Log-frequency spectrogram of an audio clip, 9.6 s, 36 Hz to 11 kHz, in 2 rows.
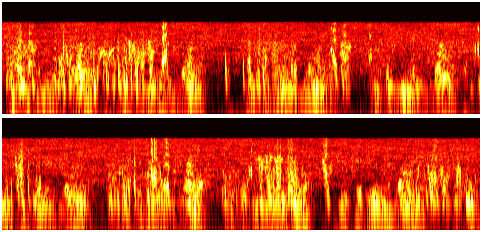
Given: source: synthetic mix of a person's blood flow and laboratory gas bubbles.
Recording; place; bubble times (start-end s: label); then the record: Doppler ultrasound of blood flow; precordium
0.04-0.73 s: bubbles
0.82-1.69 s: bubbles
2.21-2.30 s: bubbles
2.39-2.97 s: bubbles
3.27-3.50 s: bubbles
3.65-3.71 s: bubbles
3.83-3.93 s: bubbles
4.60-5.08 s: bubbles
5.10-5.20 s: bubbles
5.81-6.15 s: bubbles
6.21-6.53 s: bubbles
6.96-7.83 s: bubbles
7.97-8.09 s: bubbles
8.88-9.54 s: bubbles
From the record:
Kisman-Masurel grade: 243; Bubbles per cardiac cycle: several, 3 to 8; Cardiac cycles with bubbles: 100%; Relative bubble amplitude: loud (0.450 to 0.775); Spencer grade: 3 (all of the cardiac periods contain showers or single bubble signals, but not dominating or overriding the cardiac motion signals); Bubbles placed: only in the low amplitude regions of the cardiac cycle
